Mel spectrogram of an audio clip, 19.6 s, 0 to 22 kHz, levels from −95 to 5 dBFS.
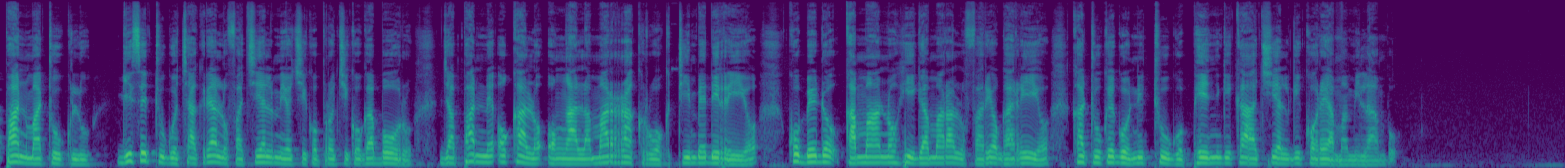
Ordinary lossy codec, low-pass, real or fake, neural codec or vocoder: none; none; fake; vocoder, 44.1 kHz, 128 mel bands every 256 samples, BigVGAN v2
